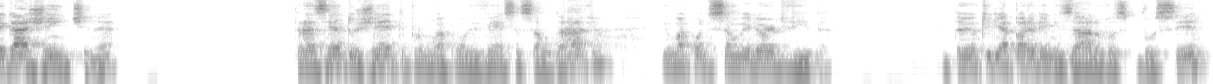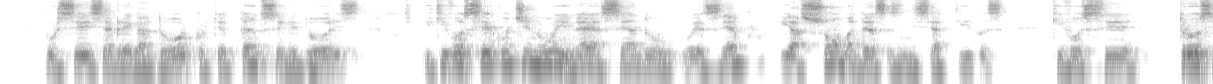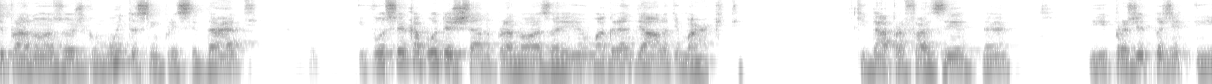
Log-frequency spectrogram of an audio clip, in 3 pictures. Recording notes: via ZOOM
